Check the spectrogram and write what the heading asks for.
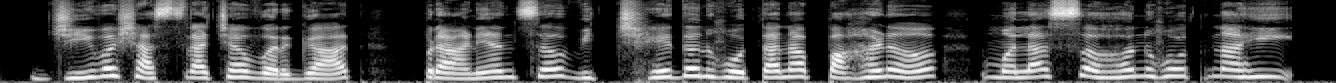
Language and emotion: Marathi, disgusted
